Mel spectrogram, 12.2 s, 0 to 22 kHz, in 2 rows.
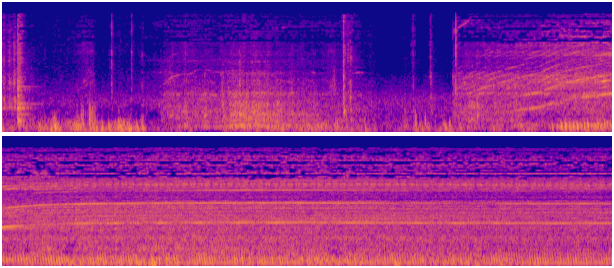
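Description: A few clicks and knocks, then about four and a half seconds in the electric motor of an EGO 56V two-stage battery snow blower spins up with a rising whine. It settles into a steady high-pitched whine over a low rumble as the machine throws snow.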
